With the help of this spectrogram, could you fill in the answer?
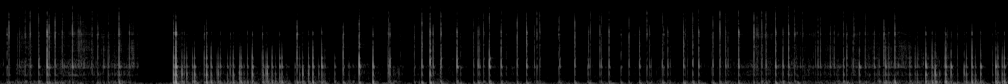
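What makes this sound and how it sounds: A flat, light, solid wooden plate or board lying on a fluffy rug is tapped and scratched with long pink acrylic nails. Quick, dry clicks with a woody tone around 830 Hz mix with soft, continuous scratching and bright crackly edges. The taps stop briefly near the two-second mark before one sharp, louder tap.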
